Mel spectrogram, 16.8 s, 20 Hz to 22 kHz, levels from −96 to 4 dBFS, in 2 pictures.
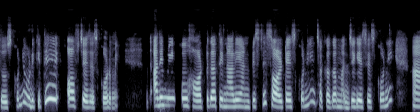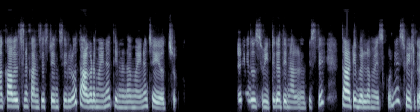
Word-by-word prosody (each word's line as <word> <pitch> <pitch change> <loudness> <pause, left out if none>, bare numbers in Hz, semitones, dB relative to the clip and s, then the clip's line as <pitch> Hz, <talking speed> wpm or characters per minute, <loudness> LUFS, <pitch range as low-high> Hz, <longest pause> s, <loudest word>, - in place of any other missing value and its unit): చూసుకొని 225 - -3
ఉడికితే 270 - 0 0.5
ఆఫ్ 255 -3 0
చేసేసుకోవడమే. 185 -4 0 0.8
అది 275 +1 +4
మీకు 260 0 -1 0.2
హాట్‌గా 225 +4 +2
తినాలి 225 -1 0
అనిపిస్తే 220 - -6
సాల్ట్ 220 -4 +4
యేసుకొని 235 - -5 0.2
చక్కగా 220 0 -1
మజ్జిగ 220 +5 -1
ఏసేసుకొని 225 - -5 0.5
ఆహ్, 225 -1 +2
కావాల్సిన 230 0 +5
కన్సిస్టెన్సీ‌లో 220 +1 -1
తాగడమైన 220 0 +3 0.2
తినడమైన 200 -1 -4 0.2
చేయొచ్చు. 180 - +1 1.2
లేదు 230 0 0
స్వీట్‌గా 215 +3 0
తినాలనిపిస్తే, 195 - -4 0.4
తాటి 250 -3 +7
బెల్లం 205 -1 0
వేసుకొని 280 - -7
స్వీట్‌గా 240 -6 0
220 Hz, 95 wpm, -21 LUFS, 200-235 Hz, 1.2 s, తాటి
